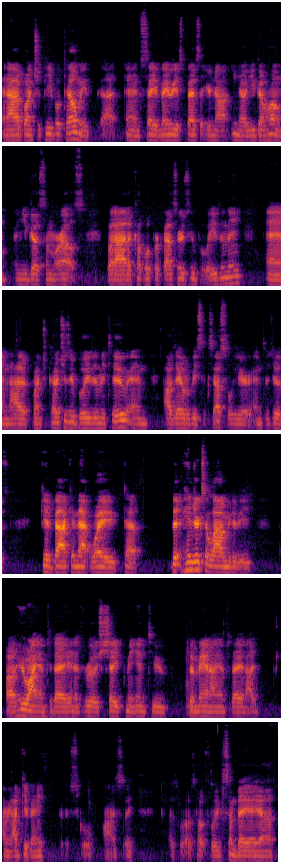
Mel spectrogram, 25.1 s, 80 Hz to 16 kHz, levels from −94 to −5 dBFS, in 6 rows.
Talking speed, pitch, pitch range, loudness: 260 wpm, 105 Hz, 100-110 Hz, -35 LUFS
